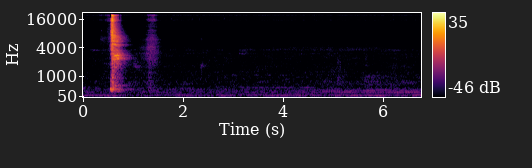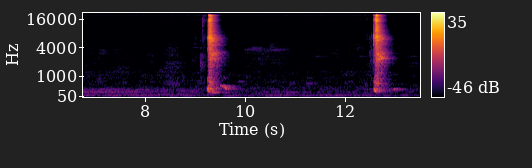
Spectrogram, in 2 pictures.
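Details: Person with dog allergy having a sneezing fit while hiding in a bathroom at a relative's home, face in tissues: three sharp explosive sneezes several seconds apart; background noise and a nose blow at the end.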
